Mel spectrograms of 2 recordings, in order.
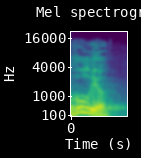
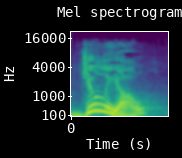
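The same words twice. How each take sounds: First: It is said with a Spanish pronunciation. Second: It is said with an English pronunciation.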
